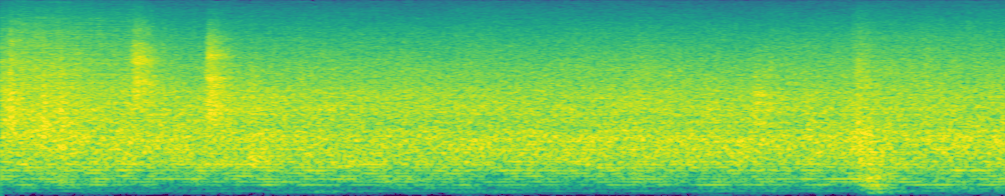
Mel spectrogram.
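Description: A lighter clicks a few times.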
